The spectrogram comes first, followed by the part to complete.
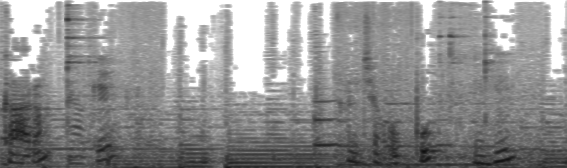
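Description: A metal spoon clinking against a stainless-steel bowl over background music.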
